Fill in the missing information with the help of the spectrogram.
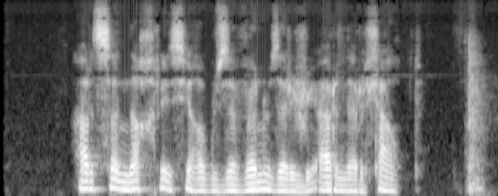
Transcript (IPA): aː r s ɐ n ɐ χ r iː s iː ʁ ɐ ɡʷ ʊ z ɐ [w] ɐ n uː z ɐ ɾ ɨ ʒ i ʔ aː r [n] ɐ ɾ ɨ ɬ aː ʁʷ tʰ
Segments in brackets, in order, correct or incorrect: incorrect: v, correct

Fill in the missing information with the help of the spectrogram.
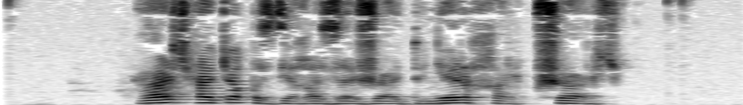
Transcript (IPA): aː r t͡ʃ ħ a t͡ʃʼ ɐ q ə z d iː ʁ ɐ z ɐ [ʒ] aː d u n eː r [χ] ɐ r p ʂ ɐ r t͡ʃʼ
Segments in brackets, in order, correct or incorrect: correct, correct

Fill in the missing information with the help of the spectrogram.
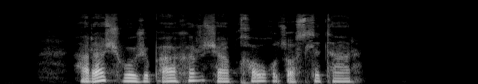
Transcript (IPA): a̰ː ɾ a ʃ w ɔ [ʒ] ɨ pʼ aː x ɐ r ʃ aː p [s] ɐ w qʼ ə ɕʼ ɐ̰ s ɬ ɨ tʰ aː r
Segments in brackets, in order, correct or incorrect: correct, incorrect: χ

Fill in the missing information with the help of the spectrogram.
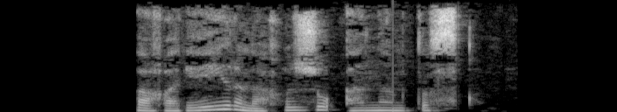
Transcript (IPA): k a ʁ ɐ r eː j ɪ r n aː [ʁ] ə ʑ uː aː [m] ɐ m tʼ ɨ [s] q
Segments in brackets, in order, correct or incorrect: incorrect: χ, incorrect: n, correct

